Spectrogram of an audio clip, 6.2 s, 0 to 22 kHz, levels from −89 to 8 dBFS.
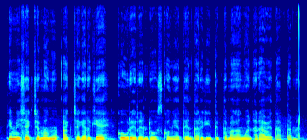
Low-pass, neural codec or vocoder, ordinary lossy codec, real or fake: none; none; none; real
